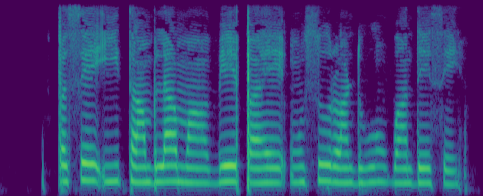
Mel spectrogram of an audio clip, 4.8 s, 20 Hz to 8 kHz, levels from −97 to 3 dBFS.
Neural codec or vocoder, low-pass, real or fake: none; 7.2 kHz; real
